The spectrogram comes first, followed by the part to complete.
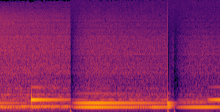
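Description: Eurorack modular synthesizer playing sustained quartal chords with no drums: a new chord enters about half a second in, another about a second and a half in, and another near the end, each one slowly fading.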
